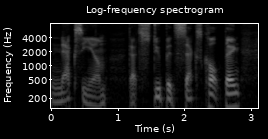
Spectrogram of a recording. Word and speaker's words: NXIVM: That NXIVM, it's actually pronounced Nexium, that stupid sex cult thing.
